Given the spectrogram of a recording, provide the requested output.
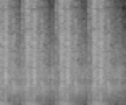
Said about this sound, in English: Gunshots, gunshots, gunshots.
